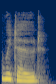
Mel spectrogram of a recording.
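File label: "widowed", British English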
